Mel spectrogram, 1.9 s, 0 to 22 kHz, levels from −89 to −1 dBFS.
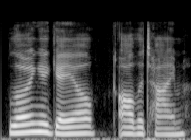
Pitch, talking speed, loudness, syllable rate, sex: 200 Hz, 190 wpm, -15 LUFS, 4.6 syllables/s, female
